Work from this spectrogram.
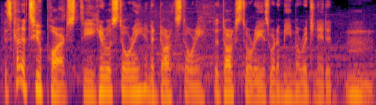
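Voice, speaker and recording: A man gives casual commentary on a game livestream. His pitch is average, and he talks his way through things in hesitant, halting bursts. Light music plays behind him. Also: fairly bright tone. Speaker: streamer hosting a video game livestream.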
